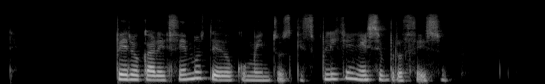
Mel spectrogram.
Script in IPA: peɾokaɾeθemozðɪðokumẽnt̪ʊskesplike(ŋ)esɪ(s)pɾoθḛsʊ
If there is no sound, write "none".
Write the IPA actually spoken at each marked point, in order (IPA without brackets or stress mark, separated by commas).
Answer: ŋ, none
